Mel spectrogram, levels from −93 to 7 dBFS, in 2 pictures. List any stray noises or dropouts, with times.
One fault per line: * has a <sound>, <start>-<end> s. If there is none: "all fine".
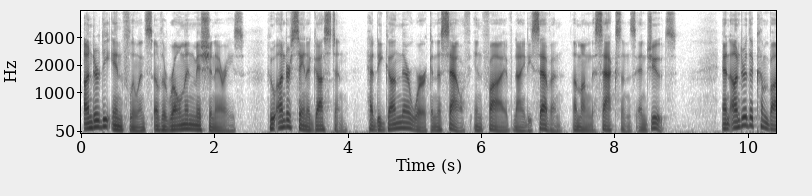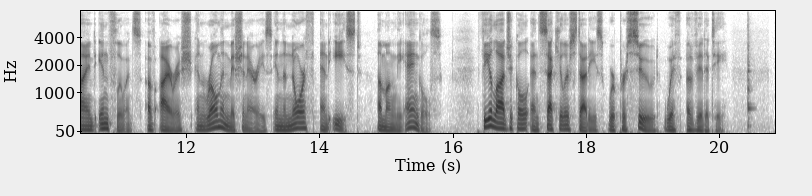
* has a tap, 20.4-20.6 s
